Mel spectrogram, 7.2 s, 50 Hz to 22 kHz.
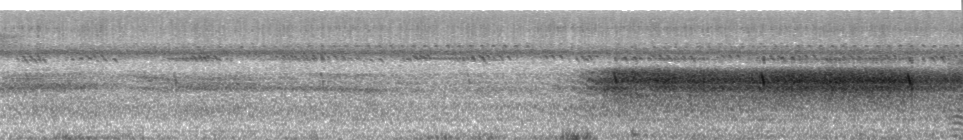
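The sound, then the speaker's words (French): At night, a bat detector picks up a bat known as 2.3 emerging from its roost: after a few seconds of quiet outdoor noise, a steady high electronic tone begins, with occasional faint beeps from the bat over it. No one speaks. “La petite 2.3 qui sort gentiment de son gîte. c'est le petit bip bip qu'on entend, ouais.”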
